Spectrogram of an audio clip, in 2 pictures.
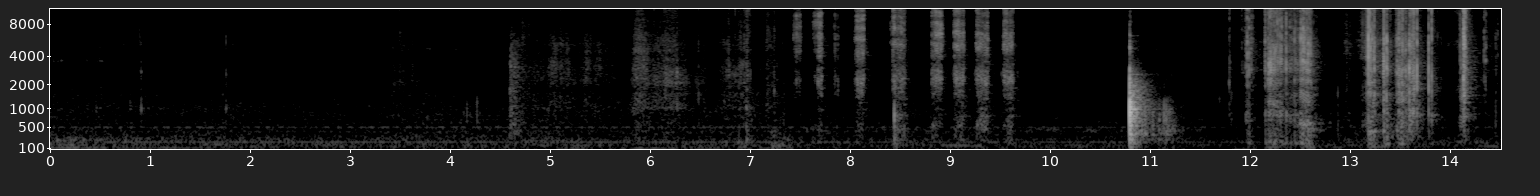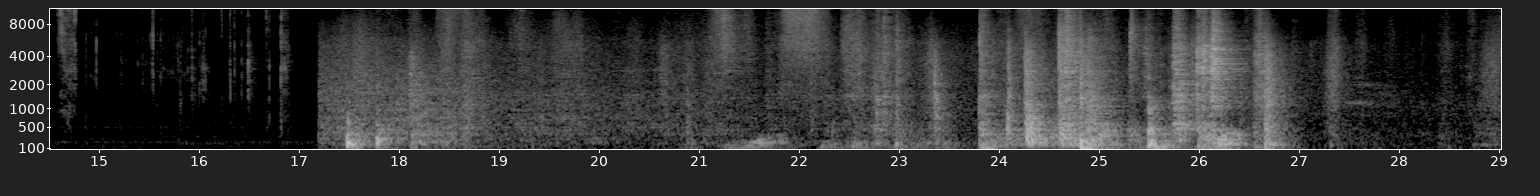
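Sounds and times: tape rubbing and peeling: 0:05.0 - 0:09.7, 0:11.7 - 0:17.1.

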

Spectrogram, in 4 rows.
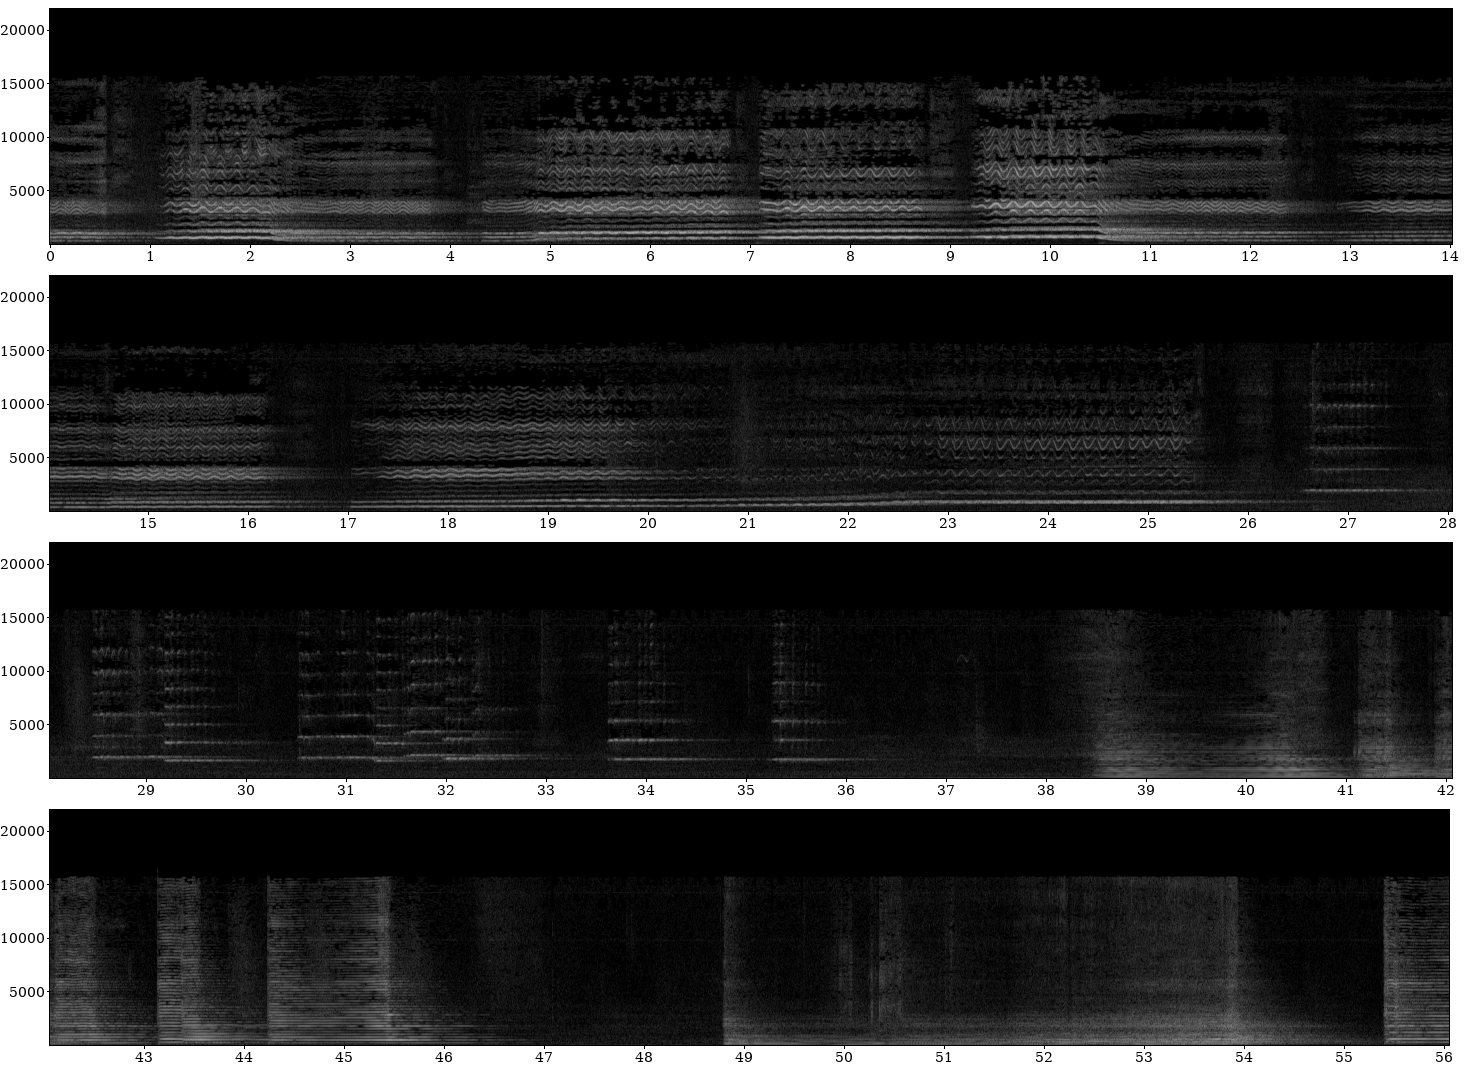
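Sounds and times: operatic soprano singing: 0:00.0 - 0:26.0
string ensemble playing: 0:48.8 - 0:55.8.

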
